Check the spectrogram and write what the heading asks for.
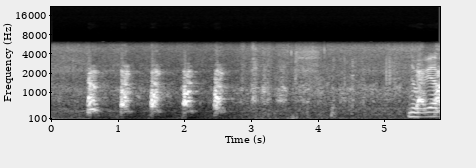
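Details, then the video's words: Landseer dogs (Aiko with sister Adina and mother Zindy) barking in play: five quick, punchy barks about half a second apart, then softer noises and a human voice speaking at the end. "Landseer play"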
